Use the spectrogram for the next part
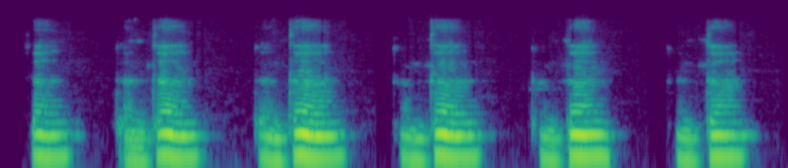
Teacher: That's the heartbeat of the verse in a Shakespeare play. The verse emulates the human heart. It has an unstressed and a stressed foot.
